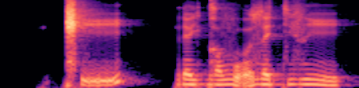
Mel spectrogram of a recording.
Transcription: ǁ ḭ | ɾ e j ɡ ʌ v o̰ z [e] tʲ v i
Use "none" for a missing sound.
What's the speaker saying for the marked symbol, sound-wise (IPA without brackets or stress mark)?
ɛ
